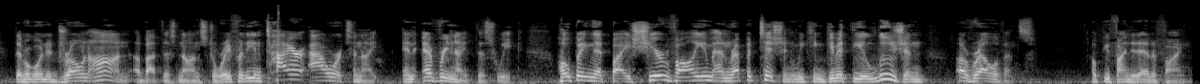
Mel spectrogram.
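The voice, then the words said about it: Sarcastic delivery. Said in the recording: “That was sarcasm ... That's some good sarcasm right there.”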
